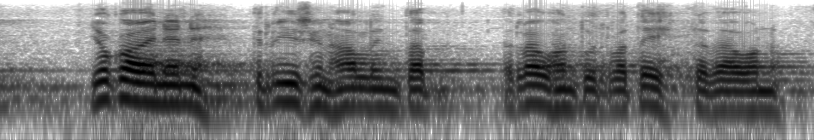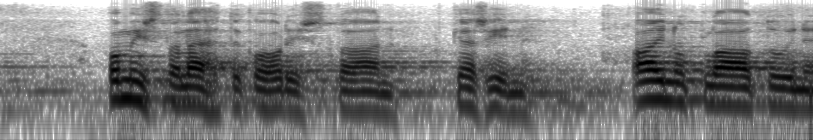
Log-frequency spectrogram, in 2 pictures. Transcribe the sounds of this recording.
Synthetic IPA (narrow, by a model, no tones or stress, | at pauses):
jokɑinenkriːsinhɑlːint̪ɑrɑuhɑnt̪urʋɑt̪eht̪æʋæon | omist̪ɑlæht̪økohdist̪ɑːnkæsin | ɑinut̪lɑːt̪uin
